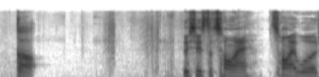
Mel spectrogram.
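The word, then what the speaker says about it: เกาะ: And it makes a very short O sound.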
